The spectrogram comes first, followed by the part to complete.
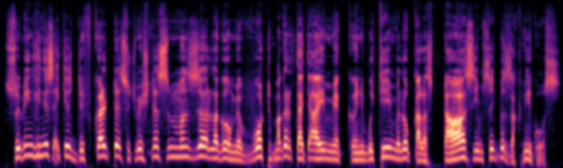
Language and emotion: Kashmiri, neutral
